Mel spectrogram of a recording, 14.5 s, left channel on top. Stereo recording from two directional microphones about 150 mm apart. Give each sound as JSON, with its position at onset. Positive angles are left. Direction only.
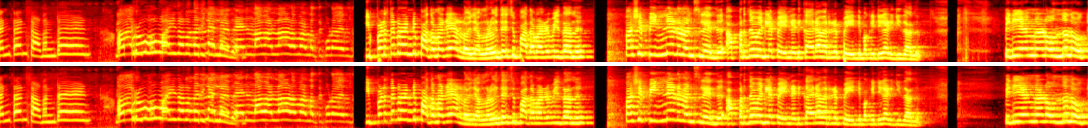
{"t": 0.0, "sound": "speech", "side_deg": 30}
{"t": 3.2, "sound": "speech", "side_deg": 75}
{"t": 4.4, "sound": "a woman's voice", "side_deg": 10}
{"t": 4.9, "sound": "a child's voice", "side_deg": 40}
{"t": 13.4, "sound": "speech", "side_deg": 50}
